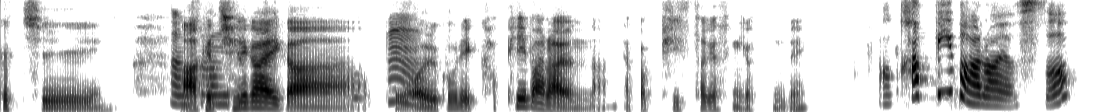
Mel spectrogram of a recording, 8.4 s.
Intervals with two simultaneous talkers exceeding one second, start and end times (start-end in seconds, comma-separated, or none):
1.3-3.2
